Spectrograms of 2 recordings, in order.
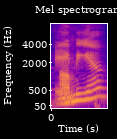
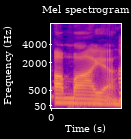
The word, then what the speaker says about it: Amaya: How would you say it? A-M-A-Y-A. Amia? – Amaya.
